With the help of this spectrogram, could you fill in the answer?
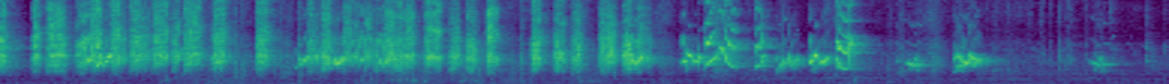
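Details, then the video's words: Dense, rapid chattering from budgies ready for laying eggs, many scratchy chirps tumbling together for about five seconds before thinning into a few warbled notes and fading. "budgies ready for laying egg"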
